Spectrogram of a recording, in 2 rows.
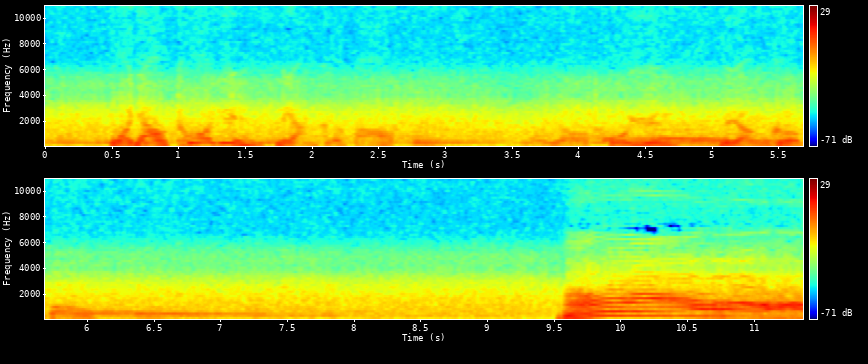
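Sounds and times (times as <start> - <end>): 
low steady hiss: 0.0 - 11.3
speech: 0.5 - 6.3, 9.6 - 10.0.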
